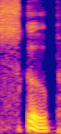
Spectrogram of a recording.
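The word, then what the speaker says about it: Sqoop: Hadoop includes facilities such as Scoop, which is spelled a little funny, S-Q-O-O-P, and that's used for bulk data transfer from relational databases as quickly as possible.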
